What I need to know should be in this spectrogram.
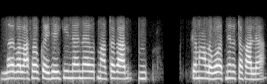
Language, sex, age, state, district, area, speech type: Maithili, female, 60+, Bihar, Araria, rural, conversation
